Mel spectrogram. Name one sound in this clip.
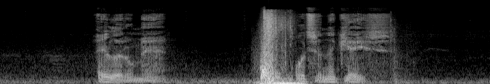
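A man speaks in a gruff voice up close.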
